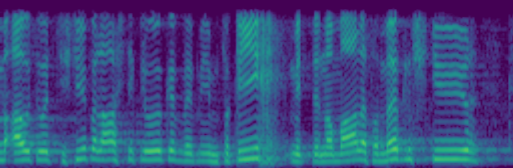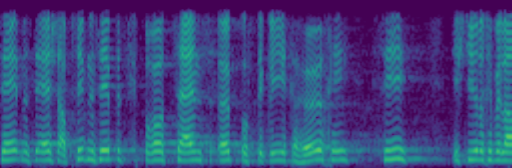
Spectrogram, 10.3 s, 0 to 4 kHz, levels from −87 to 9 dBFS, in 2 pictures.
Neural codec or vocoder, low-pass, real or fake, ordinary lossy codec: none; 3.6 kHz; real; none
